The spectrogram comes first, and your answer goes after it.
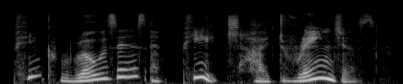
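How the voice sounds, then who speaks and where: A put-on character voice with a warm tone sits at a middle pitch. The pace is very slow. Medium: read story. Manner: warm, cooing.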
